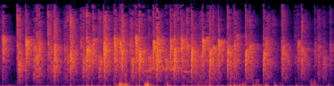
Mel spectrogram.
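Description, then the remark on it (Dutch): A crowd applauds two musicians after the first music of the Pocket Jazz series (Pocket Concerts), many hands clapping in a dense, continuous patter that stays loud throughout with no voices over it. “Geef ze nog een keer een applaus.”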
